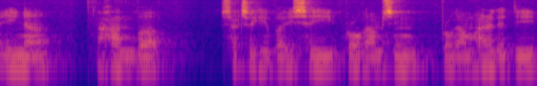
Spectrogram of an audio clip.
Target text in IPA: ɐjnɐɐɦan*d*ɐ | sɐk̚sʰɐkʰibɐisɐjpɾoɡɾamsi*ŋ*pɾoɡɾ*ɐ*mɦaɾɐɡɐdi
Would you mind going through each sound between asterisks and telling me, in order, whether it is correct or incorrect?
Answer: incorrect: b, correct, incorrect: a

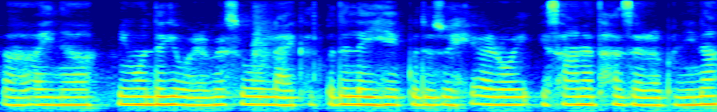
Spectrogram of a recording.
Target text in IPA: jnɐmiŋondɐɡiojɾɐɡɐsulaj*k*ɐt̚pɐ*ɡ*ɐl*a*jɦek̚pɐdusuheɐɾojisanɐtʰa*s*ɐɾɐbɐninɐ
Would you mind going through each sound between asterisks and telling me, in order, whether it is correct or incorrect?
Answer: incorrect: kʰ, incorrect: d, incorrect: ɐ, incorrect: z

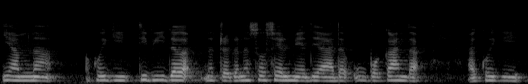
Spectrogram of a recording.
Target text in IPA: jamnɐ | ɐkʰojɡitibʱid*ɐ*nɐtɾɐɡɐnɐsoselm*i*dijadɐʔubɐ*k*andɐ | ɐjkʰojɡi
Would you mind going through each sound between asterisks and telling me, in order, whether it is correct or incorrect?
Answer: correct, incorrect: e, correct

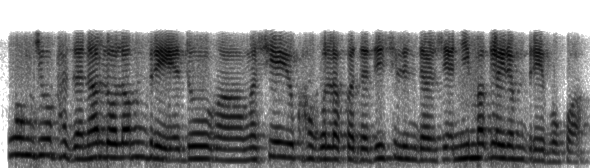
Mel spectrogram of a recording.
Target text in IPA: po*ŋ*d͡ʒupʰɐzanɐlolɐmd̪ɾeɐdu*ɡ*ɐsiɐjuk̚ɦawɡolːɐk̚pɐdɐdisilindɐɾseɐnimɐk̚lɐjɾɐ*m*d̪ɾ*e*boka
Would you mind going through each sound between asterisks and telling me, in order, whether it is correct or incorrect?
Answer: correct, incorrect: ŋ, correct, correct

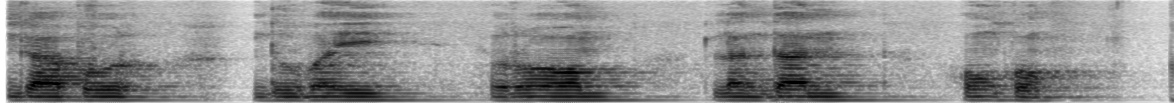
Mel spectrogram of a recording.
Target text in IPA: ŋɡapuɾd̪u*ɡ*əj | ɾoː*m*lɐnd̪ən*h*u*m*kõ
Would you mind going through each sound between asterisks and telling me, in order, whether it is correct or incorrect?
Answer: incorrect: b, correct, correct, incorrect: ŋ

